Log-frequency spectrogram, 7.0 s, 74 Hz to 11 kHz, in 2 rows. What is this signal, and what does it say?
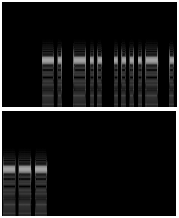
Morse code, heard as a keyed tone, about 15 wpm, 700 Hz. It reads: ND4J
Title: USA Call Signs - 4 Characters - Repeated 3x - 15wpm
